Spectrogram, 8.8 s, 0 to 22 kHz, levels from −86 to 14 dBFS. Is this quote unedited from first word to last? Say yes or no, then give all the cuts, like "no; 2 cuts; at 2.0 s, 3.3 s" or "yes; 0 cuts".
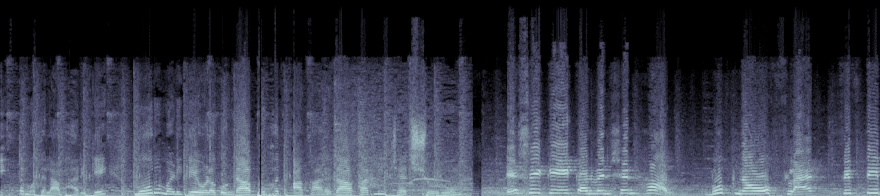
yes; 0 cuts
